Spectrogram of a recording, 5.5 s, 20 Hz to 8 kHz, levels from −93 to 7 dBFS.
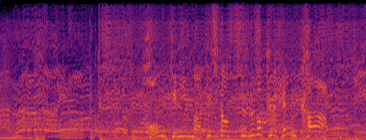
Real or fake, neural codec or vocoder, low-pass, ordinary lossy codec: real; none; 7.2 kHz; Opus, 16 kbps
